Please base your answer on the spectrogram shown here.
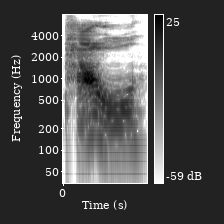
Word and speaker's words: Pawol: And it's pronounced like Powell, like Powell, right? Like Colin Powell, P O W L, but it says it's pronounced Powell the same way P A W L.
